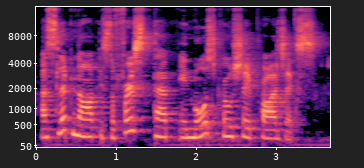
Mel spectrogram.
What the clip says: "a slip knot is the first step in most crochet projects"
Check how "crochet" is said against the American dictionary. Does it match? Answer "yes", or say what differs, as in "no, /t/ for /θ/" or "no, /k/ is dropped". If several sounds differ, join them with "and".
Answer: yes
